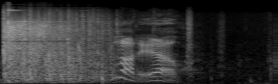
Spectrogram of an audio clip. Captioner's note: microwave thuds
